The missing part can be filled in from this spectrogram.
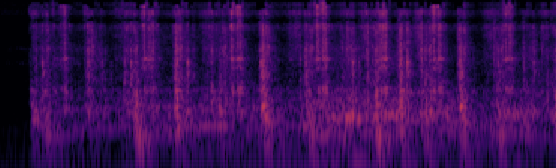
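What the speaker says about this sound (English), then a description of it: "if my blanket stitch is too big, they'll crisscross a little too much" Sewing machine running a blanket stitch for appliqué, a steady mechanical chatter of needle strokes close up, with a few brief pauses and starts.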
